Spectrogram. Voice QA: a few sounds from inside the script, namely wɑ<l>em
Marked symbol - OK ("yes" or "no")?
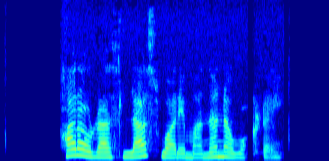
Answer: no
